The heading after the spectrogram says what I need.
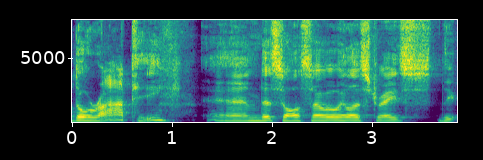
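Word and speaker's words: Doráti: next one is antal dorati and this also illustrates the ah versus the ah it's on tall without the accent dorati with the accent he was prominent conductor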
